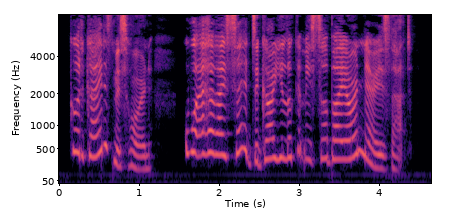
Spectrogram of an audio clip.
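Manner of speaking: voice trembling with fear. Mrs. mellis replies to miss horn, voice trembling with fear. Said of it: "Mrs. Mellis's voice trembled with something very like fear as she replied".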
